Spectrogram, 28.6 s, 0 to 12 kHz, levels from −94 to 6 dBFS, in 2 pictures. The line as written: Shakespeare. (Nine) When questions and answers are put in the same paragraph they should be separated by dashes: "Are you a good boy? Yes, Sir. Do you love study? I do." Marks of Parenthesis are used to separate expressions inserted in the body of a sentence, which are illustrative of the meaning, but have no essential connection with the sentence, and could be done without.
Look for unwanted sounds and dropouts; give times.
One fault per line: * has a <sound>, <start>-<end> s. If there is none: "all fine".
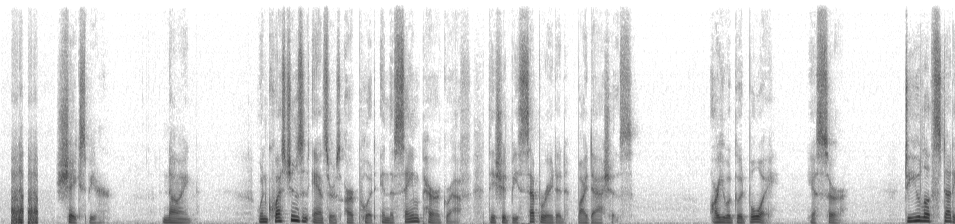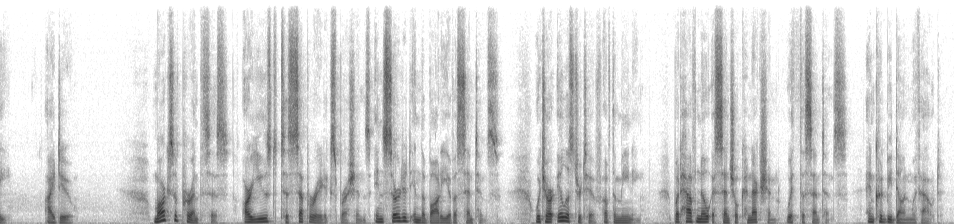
* has a laugh, 0.2-0.6 s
